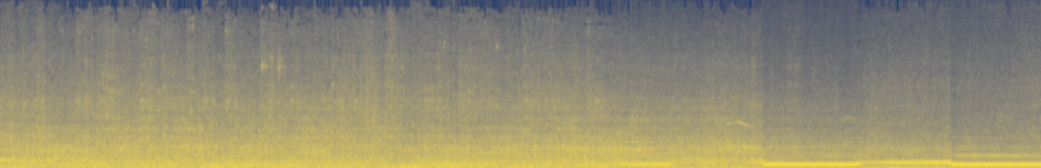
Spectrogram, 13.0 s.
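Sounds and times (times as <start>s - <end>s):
train wheels rushing on rails: 0.0s - 9.6s.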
